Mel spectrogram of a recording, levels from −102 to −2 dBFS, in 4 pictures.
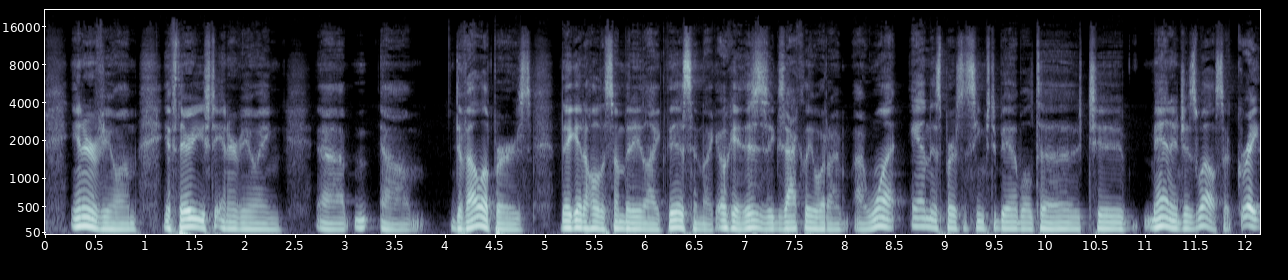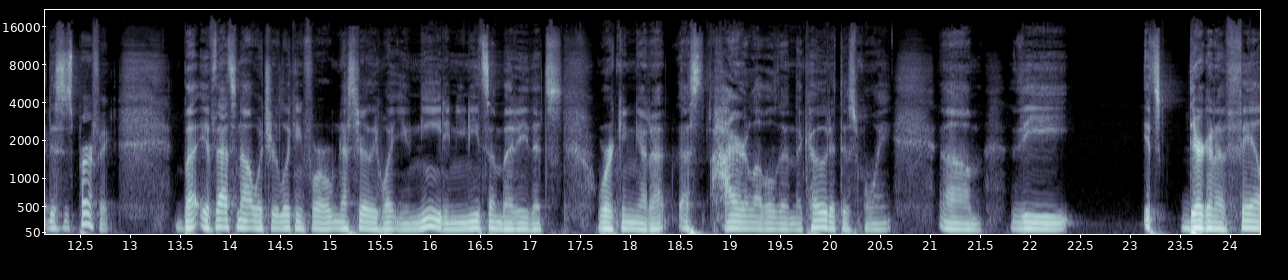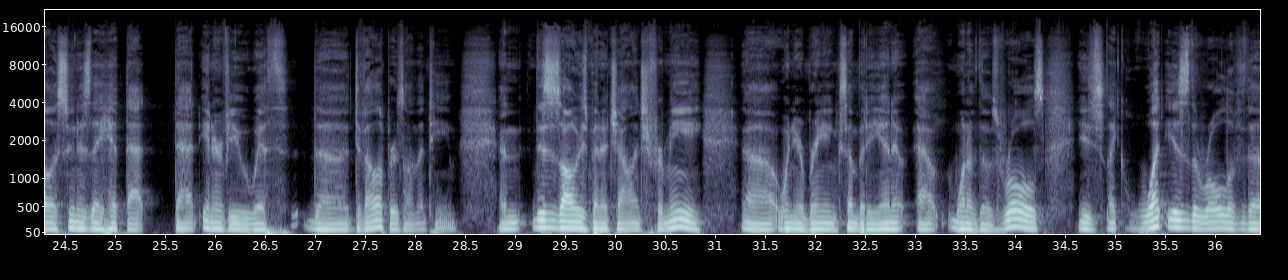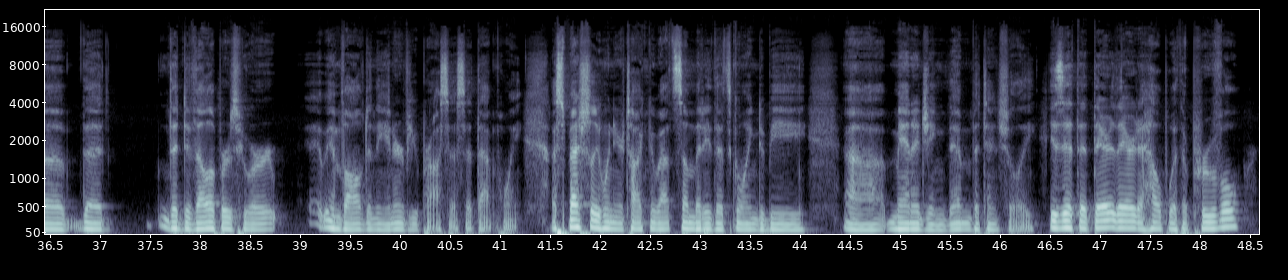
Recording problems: none

